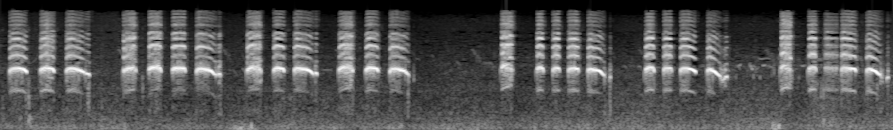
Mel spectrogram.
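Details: Distressed red-wattled lapwing after losing its young: shrill, buzzy notes delivered in rapid clusters, the last in each cluster sliding downward, with one pause of about a second midway before the insistent calling resumes.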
